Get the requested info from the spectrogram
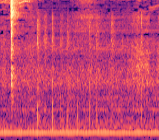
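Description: A steady low hum with a few faint ticks.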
